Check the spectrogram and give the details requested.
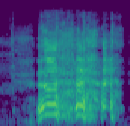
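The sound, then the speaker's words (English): A man coughs in a short, harsh burst of about three hacking coughs as an attempted laugh turns into coughing, fairly loud, with no other sound around it. “was meant to be a laugh. I actually started coughing.”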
